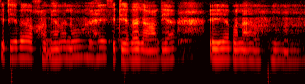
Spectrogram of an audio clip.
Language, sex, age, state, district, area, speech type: Assamese, female, 45-60, Assam, Dibrugarh, rural, spontaneous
